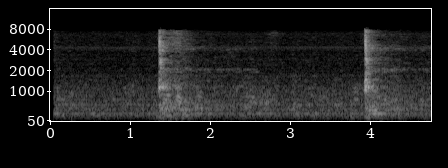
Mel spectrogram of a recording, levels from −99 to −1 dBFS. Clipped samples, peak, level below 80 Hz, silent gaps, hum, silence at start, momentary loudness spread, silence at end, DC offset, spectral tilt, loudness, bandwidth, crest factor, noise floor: under 0.1%; -18 dBFS; under -90 dBFS; none; none; 0.05 s; 27 LU; 0 s; under 0.1%; 2 dB/octave; -39 LUFS; 8 kHz; 30 dB; -64 dBFS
